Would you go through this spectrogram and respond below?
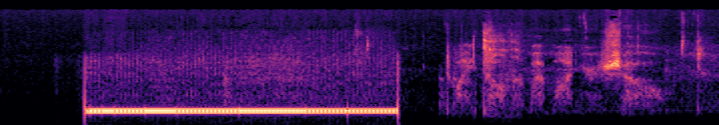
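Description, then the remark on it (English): A single loud, steady telephone ringing tone of an outgoing phone call, lasting about two seconds and then cutting off, followed by quiet, hushed voices murmuring. “I think we need you to call him.”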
